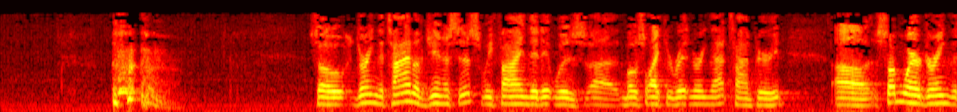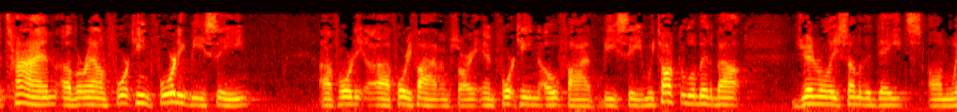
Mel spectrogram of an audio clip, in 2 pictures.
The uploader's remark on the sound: Ketha Heights Baptist Church ~ Live Broadcast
